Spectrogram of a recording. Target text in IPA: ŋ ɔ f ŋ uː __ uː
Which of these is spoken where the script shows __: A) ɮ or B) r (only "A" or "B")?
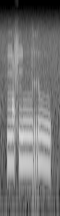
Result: B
